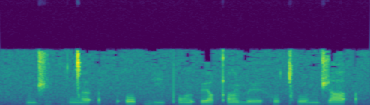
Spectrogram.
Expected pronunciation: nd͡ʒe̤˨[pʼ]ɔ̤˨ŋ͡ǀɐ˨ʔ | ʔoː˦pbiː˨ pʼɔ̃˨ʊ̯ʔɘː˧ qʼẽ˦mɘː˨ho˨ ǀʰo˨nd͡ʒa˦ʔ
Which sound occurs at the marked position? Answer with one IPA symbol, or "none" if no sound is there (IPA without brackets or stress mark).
p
